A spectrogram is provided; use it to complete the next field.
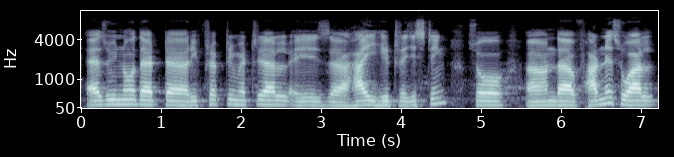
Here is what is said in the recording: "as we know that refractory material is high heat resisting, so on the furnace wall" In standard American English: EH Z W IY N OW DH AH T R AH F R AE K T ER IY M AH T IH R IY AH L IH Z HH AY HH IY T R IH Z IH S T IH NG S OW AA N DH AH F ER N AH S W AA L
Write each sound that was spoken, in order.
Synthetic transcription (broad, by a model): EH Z W IY N OW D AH T R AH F R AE K T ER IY M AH T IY R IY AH L IH Z HH AY HH IY T R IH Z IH S T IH NG S OW AA N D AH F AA N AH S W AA L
